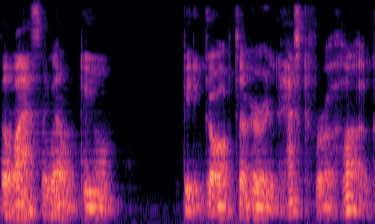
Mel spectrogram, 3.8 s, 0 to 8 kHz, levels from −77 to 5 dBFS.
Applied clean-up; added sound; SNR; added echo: neural mask model DeepFilterNet 3.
